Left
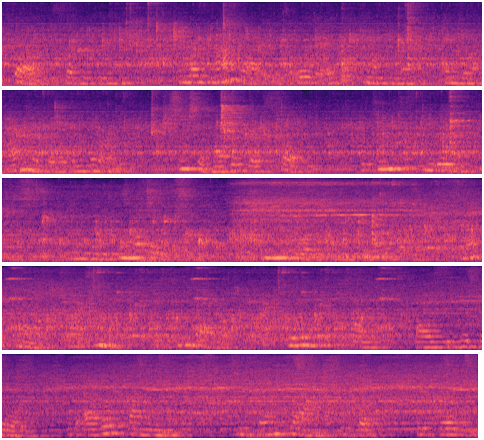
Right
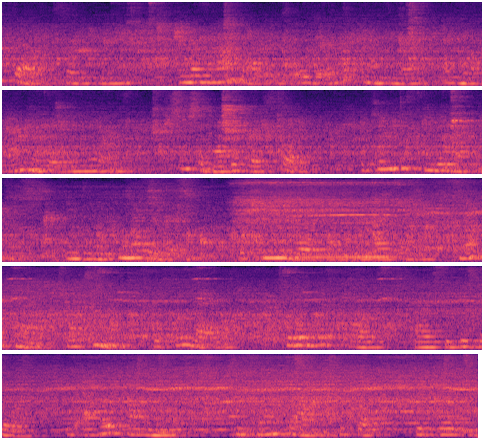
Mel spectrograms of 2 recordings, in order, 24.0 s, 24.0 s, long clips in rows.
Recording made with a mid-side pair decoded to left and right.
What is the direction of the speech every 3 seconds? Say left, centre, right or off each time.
left, left, centre, right, right, right, right, right.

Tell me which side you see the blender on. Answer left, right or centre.
right.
